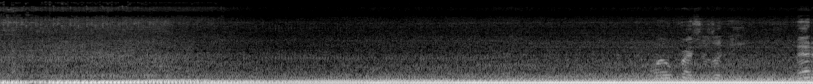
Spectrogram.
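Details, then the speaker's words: Turbo Honda CB7 with new distributor, coil-on-plug, Hellcat 525 fuel pump and flex-fuel sensor, before its dyno tune: catches immediately, holds a steady even idle and revs smoothly with no knocks or misses, no adjustments needed. "all right guys I am happy with this result car cranks up didn't have to do any adjustments"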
